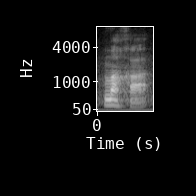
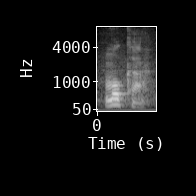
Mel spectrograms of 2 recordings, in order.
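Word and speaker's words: Mokha: Okay, so we are Arabic people, we pronounce it Makha, but like to non-native speakers, non-Arabic native speakers, they call it Mocha.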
